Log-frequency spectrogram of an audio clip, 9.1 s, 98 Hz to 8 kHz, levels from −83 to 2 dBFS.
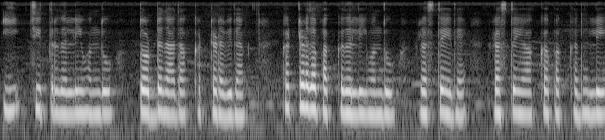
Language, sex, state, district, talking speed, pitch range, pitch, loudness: Kannada, female, Karnataka, Mysore, 80 wpm, 220-235 Hz, 225 Hz, -18 LUFS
